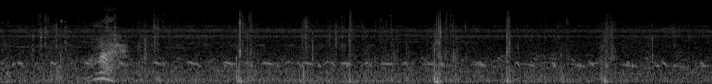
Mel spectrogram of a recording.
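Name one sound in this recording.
Hands grip and scrape on tree bark while climbing.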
